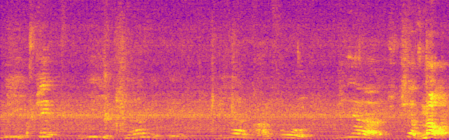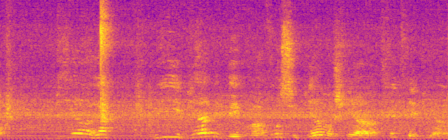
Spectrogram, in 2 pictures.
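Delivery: soft, cooing praise for a dog; talking to a dog. Real, not acted. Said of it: "trainer praises dog in demo".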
